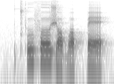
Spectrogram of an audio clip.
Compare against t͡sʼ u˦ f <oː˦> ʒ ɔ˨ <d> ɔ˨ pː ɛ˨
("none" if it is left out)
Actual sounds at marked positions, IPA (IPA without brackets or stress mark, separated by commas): oː˦, b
